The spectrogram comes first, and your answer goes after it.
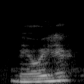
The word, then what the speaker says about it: Euler: Bueno, primero, E es el número de Euler. Número de Euler. Esta EU se pronuncia hoy como en Freud.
